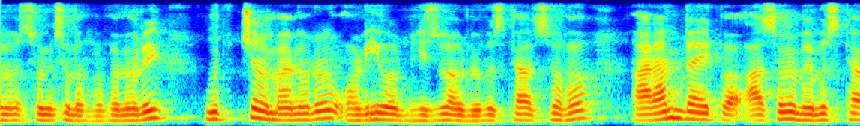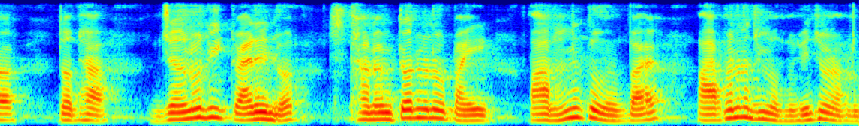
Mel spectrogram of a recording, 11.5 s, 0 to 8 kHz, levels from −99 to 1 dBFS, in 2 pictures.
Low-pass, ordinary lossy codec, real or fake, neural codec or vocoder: 7.2 kHz; none; fake; autoencoder, 22.05 kHz, a latent of 192 numbers a frame, VITS, trained on one speaker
